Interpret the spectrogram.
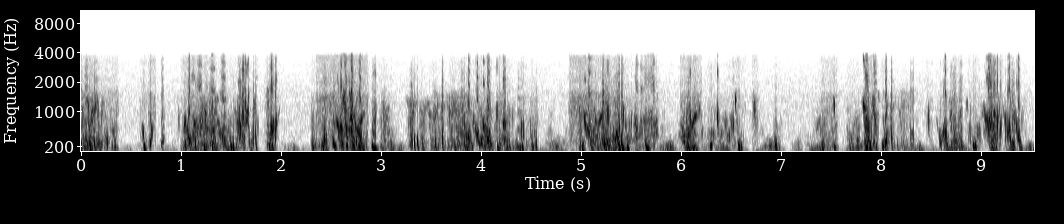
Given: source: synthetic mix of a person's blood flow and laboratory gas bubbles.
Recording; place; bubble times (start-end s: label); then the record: Doppler ultrasound of blood flow; precordium
0.00-0.38 s: bubbles
0.57-0.74 s: bubbles
0.79-0.85 s: bubbles
0.94-1.78 s: bubbles
1.82-1.99 s: bubbles
2.29-3.16 s: bubbles
3.24-4.58 s: bubbles
4.86-5.79 s: bubbles
5.96-6.64 s: bubbles
6.69-6.77 s: bubbles
6.91-7.01 s: bubbles
7.33-7.57 s: bubbles
7.64-8.34 s: bubbles
8.44-8.52 s: bubbles
8.54-9.46 s: bubbles
From the record:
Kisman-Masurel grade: 444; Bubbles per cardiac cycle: continuous sound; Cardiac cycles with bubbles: 100%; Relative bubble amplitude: maximal (0.775 to 0.999); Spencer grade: 4 (maximum detectable bubble signal sounding continuously throughout systole and diastole of every cardiac period, and overriding the amplitude of the normal cardiac signals); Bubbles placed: only in the low amplitude regions of the cardiac cycle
